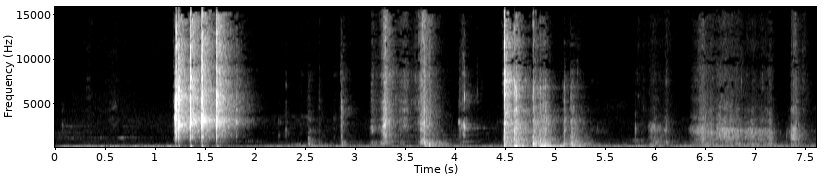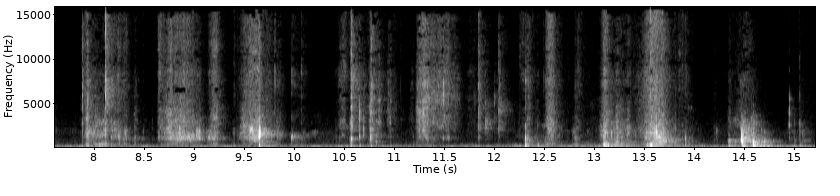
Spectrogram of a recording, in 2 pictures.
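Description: Cardboard mailer envelope being handled and opened: rustling, scraping and tearing of paper and cardboard in irregular bursts, the loudest a little over a second in and another at about four and a half seconds.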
